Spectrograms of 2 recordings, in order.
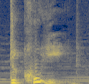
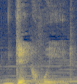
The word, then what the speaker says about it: de Queed: Margaret de Queed. I did pronounce it correctly then, Margaret. I didn't say dickweed, which I know you don't approve of.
